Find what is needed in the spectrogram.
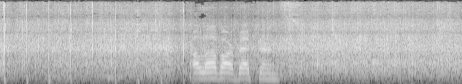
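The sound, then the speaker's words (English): A crowd applauds veterans who have stood up, with steady, dense clapping throughout, punctuated by sharp individual claps, while a man speaks a short line over it midway. “Let's give these guys and girls a big round of applause.”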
